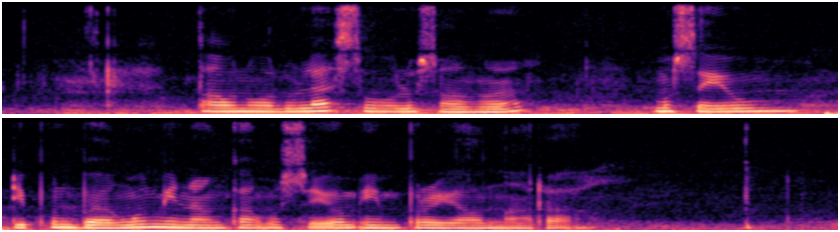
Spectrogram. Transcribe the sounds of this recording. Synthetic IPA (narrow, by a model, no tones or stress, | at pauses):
t̪aʊnwɔlulaswolusaŋa | museʊmd̥ipʊnbaŋʊnminaŋkamusḛʊmimpɛɾialnaɾa̰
